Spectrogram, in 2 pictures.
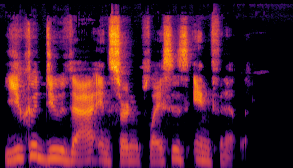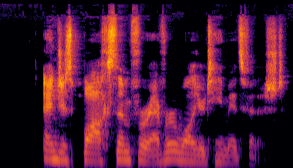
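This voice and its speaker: A man co-hosting a gaming podcast in casual chat, rambling and steering the talk with many pauses. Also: on the high side, fairly bright tone. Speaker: podcast co-host.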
